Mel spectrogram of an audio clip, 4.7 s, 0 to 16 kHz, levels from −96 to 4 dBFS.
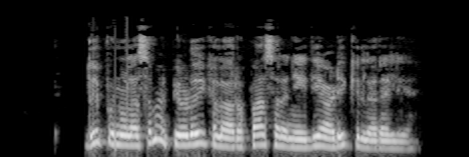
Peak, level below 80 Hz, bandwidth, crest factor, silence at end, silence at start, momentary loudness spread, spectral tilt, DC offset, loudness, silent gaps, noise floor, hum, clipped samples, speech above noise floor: -2 dBFS; -60 dBFS; 9.4 kHz; 14 dB; 0.6 s; 0.85 s; 8 LU; -5.5 dB/octave; under 0.1%; -15 LUFS; none; -64 dBFS; none; under 0.1%; 49 dB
